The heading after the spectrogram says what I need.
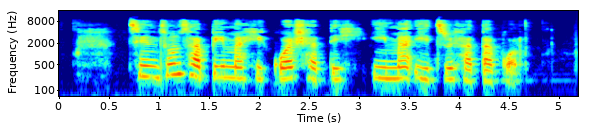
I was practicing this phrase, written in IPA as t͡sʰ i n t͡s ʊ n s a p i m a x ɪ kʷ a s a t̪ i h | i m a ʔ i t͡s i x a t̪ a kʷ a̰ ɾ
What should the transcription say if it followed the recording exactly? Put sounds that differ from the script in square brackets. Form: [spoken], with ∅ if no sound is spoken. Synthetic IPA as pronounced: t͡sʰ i n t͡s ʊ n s a p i m a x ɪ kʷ a [ʃ] a t̪ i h | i m a ʔ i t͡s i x a t̪ a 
